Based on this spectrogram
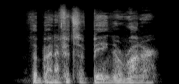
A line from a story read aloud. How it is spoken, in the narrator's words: he whispered with a grin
